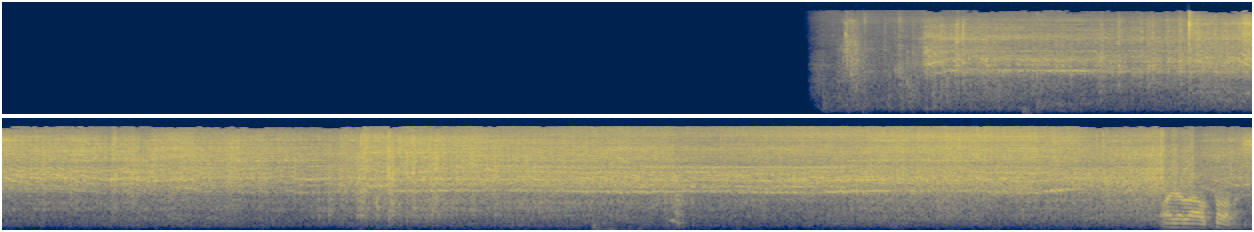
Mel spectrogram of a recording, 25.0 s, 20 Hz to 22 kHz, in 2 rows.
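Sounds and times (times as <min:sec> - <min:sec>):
toy train motors whirring: 0:09.0 - 0:25.0.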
